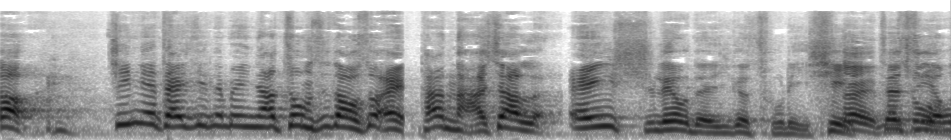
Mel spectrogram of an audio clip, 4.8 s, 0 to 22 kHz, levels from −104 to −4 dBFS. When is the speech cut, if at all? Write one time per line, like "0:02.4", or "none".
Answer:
0:02.0
0:02.8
